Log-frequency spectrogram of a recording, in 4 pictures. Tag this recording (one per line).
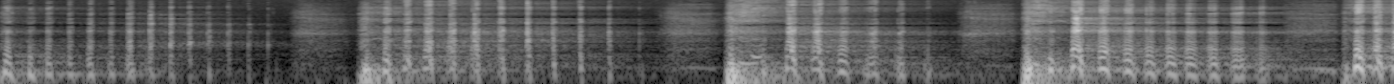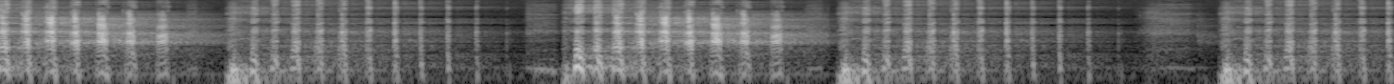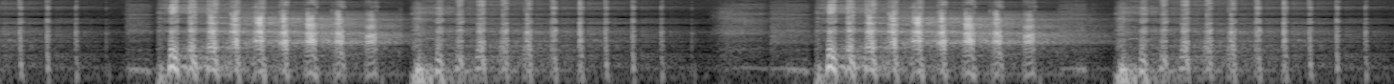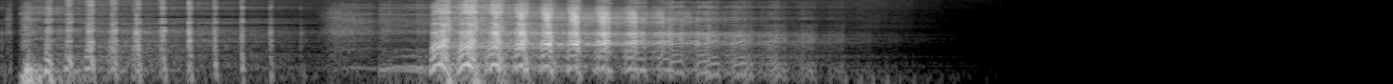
psychotic
laugh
